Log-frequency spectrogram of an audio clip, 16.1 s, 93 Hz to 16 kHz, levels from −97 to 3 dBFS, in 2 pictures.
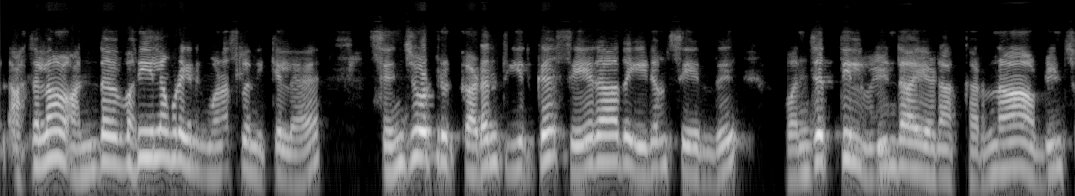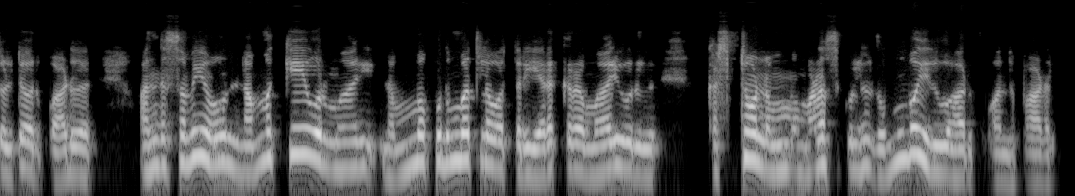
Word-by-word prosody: அதெல்லாம், 240 +4 +4
அந்த 180 +6 -4 0.2
வரியெல்லாம் 255 +2 +3
கூட, 235 - +5
எனக்கு 170 -3 -8
மனசில 185 +1 -6
நிக்கல. 155 -3 -5 0.7
"செஞ்சோற்று 225 +6 +5 0.2
கடன் 200 +5 +2
தீர்க்க. 230 +6 +2
சேராத 220 +5 +3
இடம் 195 +3 -6
சேர்ந்து, 160 -2 -2 0.5
வஞ்சத்தில் 230 +5 +2
வீழ்ந்தாயேடா! 180 -6 -1 0.2
கர்ணா!" 170 +6 -2 0.2
அப்பிடீன்னு 185 +2 -7
சொல்லிட்டு 175 +3 -3
அவரு - - -10
பாடுவாரு. 160 +1 -3 0.4
அந்த 205 +2 -3
சமயம் 225 -3 +1
நமக்கே 255 +7 -1
ஒரு 200 -5 -1
மாரி, 195 0 -6 0.2
நம்ம 210 +8 -2
குடும்பத்தில 230 -1 +2
ஒருத்தரு 170 -3 -3
இறக்கிற 185 0 -2
மாரி 185 +3 +1
ஒரு 165 - -2 0.5
கஷ்டம், 245 -4 +2
நம்ம 180 +1 -4 0.2
மனசுக்குள்ள 205 -1 -4
ரொம்ப 240 - -2
இதுவா 175 -2 0
இருக்கும், 145 - -13
அந்த 135 0 -12
பாடல். 140 -1 -6
195 Hz, 145 wpm, -23 LUFS, 175-230 Hz, 0.7 s, கூட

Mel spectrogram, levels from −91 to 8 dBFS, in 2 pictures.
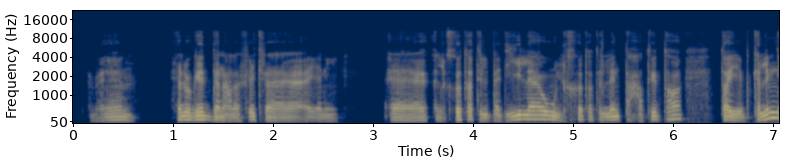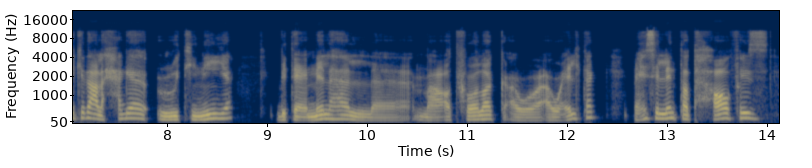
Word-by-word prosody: تمام، 105 +1 -6 0.3
حلو 130 0 +1
جدًا 120 -4 +2
على 100 0 -4
فكرة 125 -3 -4 0.4
يعني 100 -2 -9 0.5
آآ، 105 0 -3
الخطط 130 +4 -2
البديلة 130 +9 0
والخطط 130 -1 -3
اللي 110 +2 -1
أنت 125 - -2
حاططها. 135 +4 -4 0.4
طيب 105 -5 +1
كلمني 190 +11 +2
كده 190 0 +3
على 160 -5 +7
حاجة 170 +4 +1
روتينية 135 +8 +2 0.4
بتعملها 125 +6 +3
ل 115 -5 0 0.5
مع 105 -2 -1
أطفالك 135 +5 +2
أو 100 -2 -2
أو 105 0 0
عيلتك 200 - -2 0.4
بحيث 165 +2 +1
اللي 175 +1 +6
أنت 185 -4 -1
تحافظ 170 +2 +3
125 Hz, 125 wpm, -23 LUFS, 110-150 Hz, 0.5 s, على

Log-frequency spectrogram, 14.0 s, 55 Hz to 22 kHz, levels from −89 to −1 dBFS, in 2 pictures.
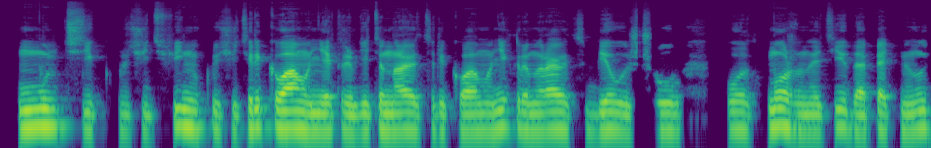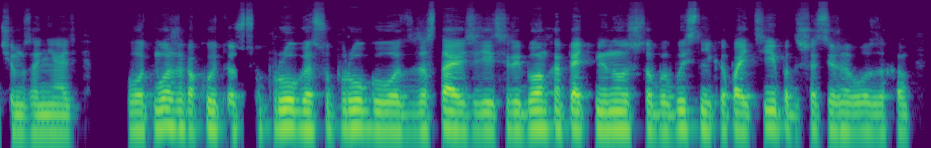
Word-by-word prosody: Мультик 130 -3 +1
включить, 105 -1 -9
фильм 130 -3 +1
включить, 110 -4 -8
рекламу, 125 -2 +6
некоторым 110 -1 +1
детям 110 +1 0
нравится 110 -1 +2
реклама. 110 +1 0
Некоторым 120 -1 -1
нравится 115 0 +1
белый 115 -1 +1
шум. 115 -1 -3 0.3
Вот. 120 -2 -3
Можно 130 -4 +2
найти, 110 +4 -2
да, 110 -3 0
5 110 -1 -2
минут, 120 +3 -1
чем 110 -3 -3
занять. 105 -1 -2 0.4
Вот. 120 0 -2
Можно 130 -1 +1
какую-то 120 0 -2
супруга, 125 +1 +1
супругу, 125 +1 -1
вот, 115 -1 0
заставить 115 +1 +2
сидеть 115 -1 -2
с - - -16
ребёнком 125 +2 +1
5 120 -2 +2
минут, 120 -1 +1
чтобы 115 -1 -3
быстренько 125 -1 -3
пойти 115 +2 0
подышать 110 -1 -5
свежим 115 -1 -2
воздухом. 110 -1 -3
115 Hz, 165 wpm, -22 LUFS, 110-125 Hz, 0.4 s, рекламу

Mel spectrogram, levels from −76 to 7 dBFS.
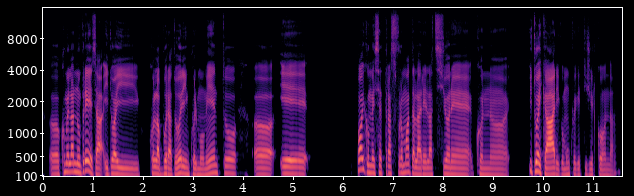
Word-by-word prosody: ehm, 135 0 -1
come 180 +5 -1
l'hanno 180 -2 +3
presa 150 -9 +4
i 130 0 -2
tuoi 125 -4 0 0.2
collaboratori 135 0 +2
in 135 - -3
quel 125 -1 -3
momento, 145 +3 -2 0.3
uhm, 130 -1 0
e 140 -2 +2 1.0
poi 230 +1 +5
come 160 -6 0
si 150 - -3
è 155 - -2
trasformata 160 +2 -2
la 130 -2 +2
relazione 130 -1 -2
con 125 -2 -5 0.4
i 200 - -3
tuoi 190 -2 +5
cari 130 -2 +6
comunque 125 +1 -6
che 120 - -6
ti 120 - -14
circondano? 115 +2 -7
130 Hz, 140 wpm, -23 LUFS, 125-150 Hz, 1.0 s, cari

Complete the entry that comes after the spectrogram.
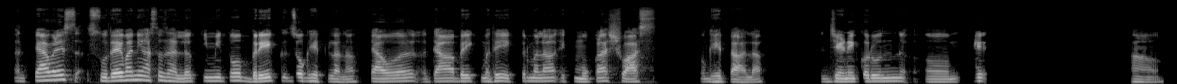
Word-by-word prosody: आणि 150 - -10
त्यावेळेस 205 +5 +4
सुदैवाने 185 +5 +5
असं 190 0 -1
झालं 145 -4 0
की 160 - -4
मी 165 0 +1
तो 180 0 +2
ब्रेक 160 +4 +6
जो 165 - +3
घेतला 145 -4 -3
ना, 120 +1 -6 0.2
त्यावर 140 +3 0 0.2
त्या 145 +1 +2
ब्रेकमध्ये 145 +1 -1
एकतर 150 +2 -6
मला 155 +1 0
एक 145 - -10
मोकळा 140 +3 0
श्वास 130 -2 0 0.5
घेता 130 -2 -1
आला. 110 +1 -5 0.7
जेणेकरून 145 +2 +2
अ, 130 -3 -12 0.5
हे 160 -1 +1 1.5
हां. 120 -1 -8
145 Hz, 130 wpm, -23 LUFS, 135-160 Hz, 1.5 s, ब्रेक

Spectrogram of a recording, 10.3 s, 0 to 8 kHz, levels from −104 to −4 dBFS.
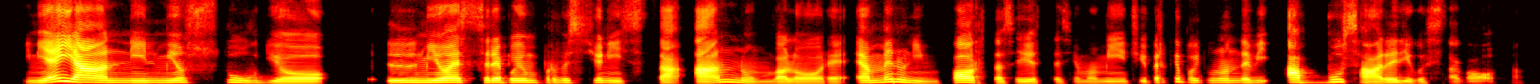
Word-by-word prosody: i 150 - -17
miei 220 - +6
anni, 180 -5 +6
il 175 +1 -6
mio 185 +2 -3
studio, 155 -7 -4 0.4
il 180 +2 -1
mio 185 +1 +3
essere 190 -1 +2
poi 180 0 -1
un 180 0 -5
professionista, 165 -2 -6
hanno 160 +5 +3
un 140 -2 -13
valore 140 -1 -4
e 175 - +1
a - - +1
me 205 +7 -3
non 225 -6 -4
importa 155 +3 -1
se 150 0 -15
io 145 - -5
e 145 - -13
te - - -17
siamo 145 0 -18
amici 140 0 -13
perché 200 - -6
poi 185 -3 -10
tu 190 +1 -16
non 175 -1 -8
devi 165 0 -5
abusare 175 -6 +2
di 155 - -7
questa 145 -2 -17
cosa". 145 0 -16
170 Hz, 205 wpm, -22 LUFS, 150-185 Hz, 0.4 s, miei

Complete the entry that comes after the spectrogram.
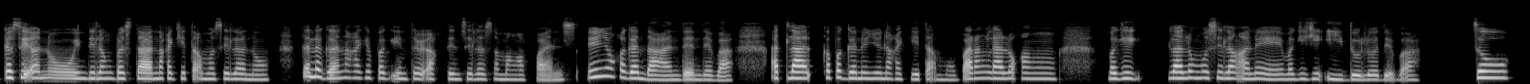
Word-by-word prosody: kasi 305 - +4
ano, 150 -1 0
hindi 275 - 0
lang 275 0 0
basta 275 0 +3
nakikita 275 0 -2
mo 255 -1 -1
sila 250 -1 -1
'no? 225 0 -4 0.2
Talaga 350 -4 +3
nakikipag-interact 275 -5 -3
din 245 -1 -1
sila 245 -1 -3
sa 240 -1 -6
mga 225 -1 -5
fans? 100 +2 -4
'Yon 355 +5 +2
'yong 360 - -7
kagandahan 220 -8 +2
din 220 0 0
'di 215 - -1
ba, 200 0 -3 0.3
at 290 - +1
la 285 -1 +9 0.2
kapag 310 -2 0
gano'n 275 0 0
'yong 270 0 -1
nakikita 250 -2 -3
mo 215 -1 -8
parang 280 +1 +1
lalo 275 0 +3
kang 265 -1 -3 0.5
magi 270 -1 0 0.2
lalo 290 +1 +5
mo 300 0 -1
silang 285 -1 0
ano, 255 0 +1
eh, 240 -3 0
magiging 250 +1 -3
idolo 220 -2 0
'di 215 - -3
ba? 215 0 -4 0.6
So 305 0 +4
260 Hz, 170 wpm, -20 LUFS, 230-280 Hz, 0.6 s, la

